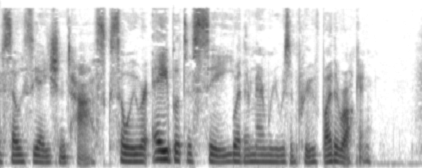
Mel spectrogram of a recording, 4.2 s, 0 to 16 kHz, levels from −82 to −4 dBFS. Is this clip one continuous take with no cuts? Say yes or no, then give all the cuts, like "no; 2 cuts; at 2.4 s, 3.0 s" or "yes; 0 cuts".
yes; 0 cuts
